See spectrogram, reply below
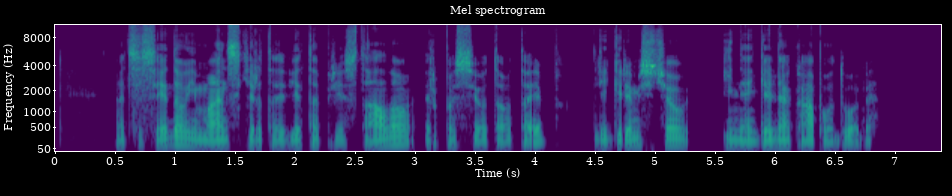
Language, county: Lithuanian, Marijampolė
